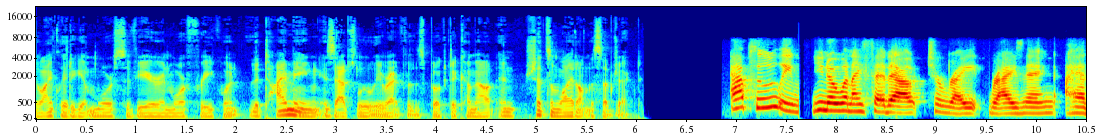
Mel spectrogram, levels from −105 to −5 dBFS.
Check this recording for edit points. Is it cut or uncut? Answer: uncut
